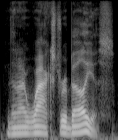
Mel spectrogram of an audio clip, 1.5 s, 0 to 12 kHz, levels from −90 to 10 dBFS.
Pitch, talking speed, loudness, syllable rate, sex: 105 Hz, 160 wpm, -18 LUFS, 5.4 syllables/s, male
